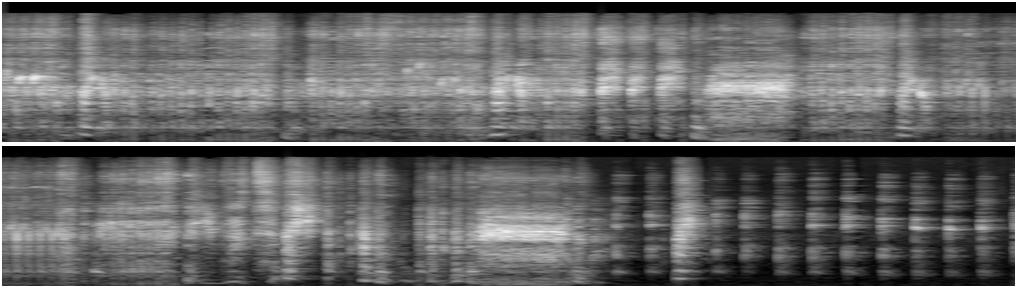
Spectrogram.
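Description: Human beatboxing: a dense stream of rhythmic percussive mouth sounds with bursts of hiss. Near the end it thins to a lighter run of short, evenly spaced clicks, about five a second.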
